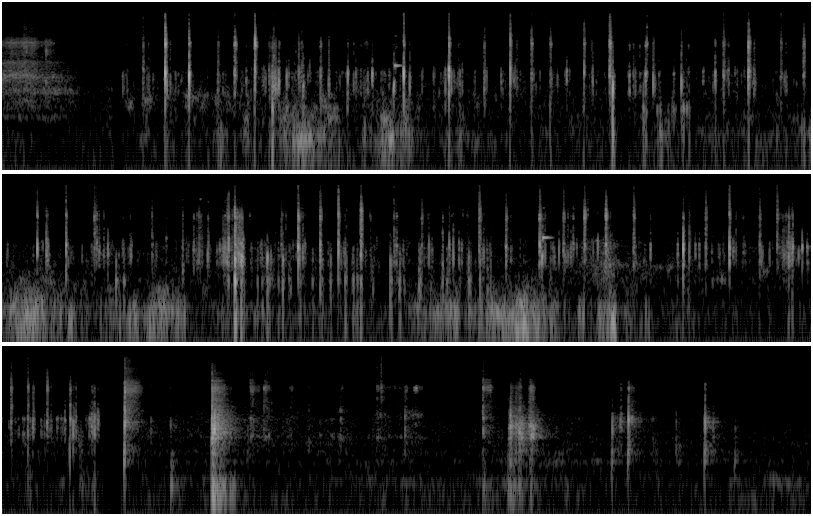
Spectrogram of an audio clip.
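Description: Side cutters snipping the excess component leads off the solder side of a freshly soldered amplifier circuit board: a long run of sharp clicks, several a second, thinning out near the end. Low rubbing sounds from the board being handled come in between.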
